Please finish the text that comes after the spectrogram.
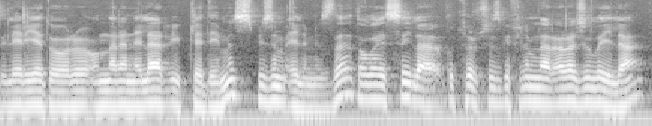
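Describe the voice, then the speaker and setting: A man gives a formal interview statement as an official, with occasional hesitation fillers. His voice is very dark and mellow. A faint hum sits behind him. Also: medium pitch.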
